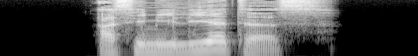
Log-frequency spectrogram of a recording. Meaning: strong/mixed nominative/accusative neuter singular of assimiliert
- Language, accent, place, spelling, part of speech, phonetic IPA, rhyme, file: German, Germany, Berlin, assimiliertes, adjective, [asimiˈliːɐ̯təs], -iːɐ̯təs, De-assimiliertes.ogg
